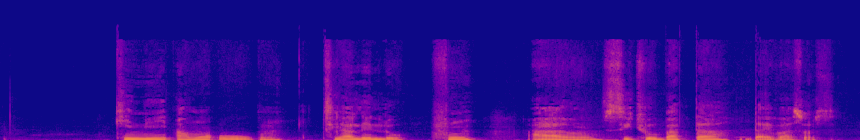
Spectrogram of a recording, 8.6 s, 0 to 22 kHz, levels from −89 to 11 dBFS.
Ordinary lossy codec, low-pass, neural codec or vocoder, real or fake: AAC, 48 kbps; 19.8 kHz; codec, 44.1 kHz, 7.8 kbps, Pupu-Codec; fake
